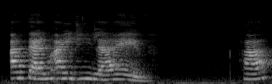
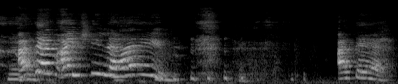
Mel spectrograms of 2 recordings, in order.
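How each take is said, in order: First: Louder call to the next room; raised voice calling sister. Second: Much higher, much louder exasperated yell; shouting to sister with a laugh. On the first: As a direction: call out to your sister to get her attention. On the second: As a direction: yell it through a laugh so she finally hears. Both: Real, not acted.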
